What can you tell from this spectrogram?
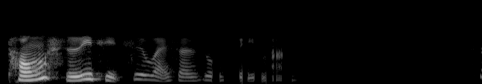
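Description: From 1.00 to 1.38 s, zipper noise appears as the speech level drops by about 20 dB. The gain moves in 1 dB jumps with no smoothing between them, around a hundred steps a second. Each jump puts a tiny discontinuity in the waveform. Together they form a fine ticking, a zipping buzz that rides on the speech while the level falls. It stops when the level settles.

From 2.12 to 2.92 s, packet loss filled with silence chops the speech. About 520 ms of the 800 ms span is missing. The gaps are scattered, and the longest runs about 100 ms. The holes come in multiples of roughly 20 ms, which fits 20 ms packets. Each hole starts and ends abruptly.

The same fault returns from 3.76 to 4.56 s. About 460 ms of that 800 ms span is silent, and the longest gap lasts about 160 ms. The speech stutters through hard-edged dropouts.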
